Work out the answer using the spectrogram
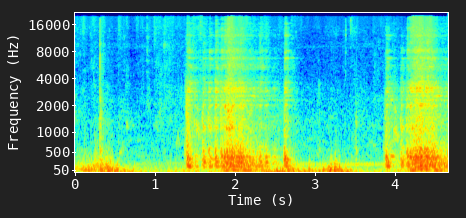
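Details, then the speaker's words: Jet ski after removing a limestone rock that locked up the jet pump impeller and reassembling: engine catches after a couple of tries, revs in short bursts and settles, clean with no rattle; running normally. "All right, well that worked. Got the rock out of the jet pump and we're back in business."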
